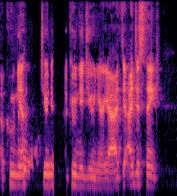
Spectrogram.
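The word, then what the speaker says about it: Acuña: And I always pronounce his name wrong, but Ronald, how the hell do you pronounce his last name? Acuna Jr.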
